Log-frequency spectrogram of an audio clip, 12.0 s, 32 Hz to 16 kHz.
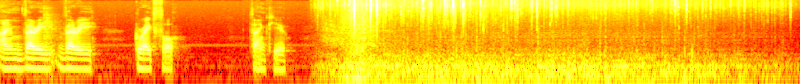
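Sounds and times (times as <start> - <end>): fire crackles: 4.7 - 12.0
fire rumble: 4.7 - 12.0.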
